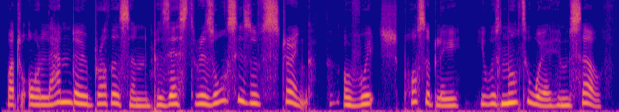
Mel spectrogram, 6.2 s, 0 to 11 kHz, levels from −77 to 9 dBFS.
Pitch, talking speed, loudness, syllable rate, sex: 240 Hz, 145 wpm, -18 LUFS, 4.8 syllables/s, female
